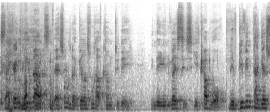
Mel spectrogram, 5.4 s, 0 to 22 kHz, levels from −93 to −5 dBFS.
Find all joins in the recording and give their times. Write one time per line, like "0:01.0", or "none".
0:00.9
0:04.5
